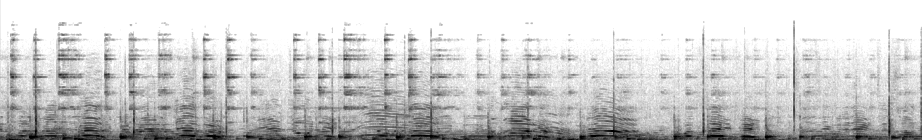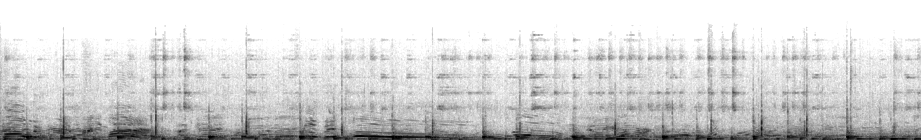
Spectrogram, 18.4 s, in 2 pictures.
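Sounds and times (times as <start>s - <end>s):
chanting: 0.0s - 18.4s
drums: 0.0s - 18.4s.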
